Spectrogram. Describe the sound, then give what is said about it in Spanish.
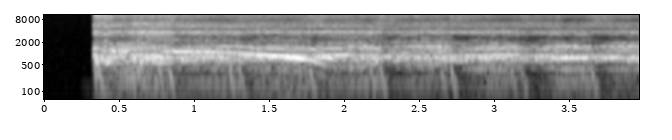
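A dense, loud crowd at a workshop screams and cheers while dancing wildly to pounding, steady disco music, with one shrill voice sliding downward early on; the noise starts abruptly and stays constant throughout. “bueno, toda la gente como desatada, bailando como locos, chillando, o sea, todos allí.”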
